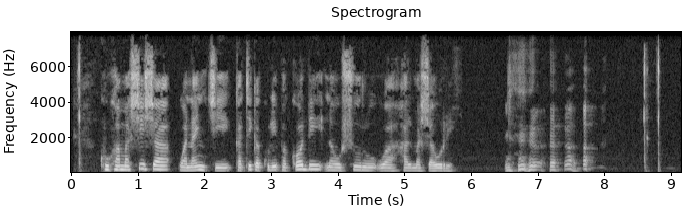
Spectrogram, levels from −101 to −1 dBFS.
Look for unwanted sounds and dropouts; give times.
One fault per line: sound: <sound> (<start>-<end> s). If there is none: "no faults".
sound: laugh (6.5-8.0 s)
